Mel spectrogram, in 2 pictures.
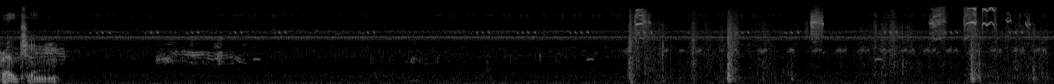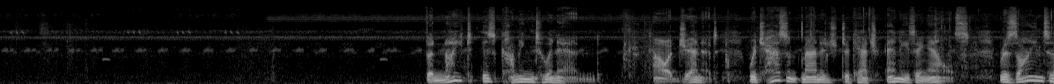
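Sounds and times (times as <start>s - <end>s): crickets chirping: 0.0s - 21.0s
rustling crackles: 6.2s - 13.8s, 16.6s - 18.7s.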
